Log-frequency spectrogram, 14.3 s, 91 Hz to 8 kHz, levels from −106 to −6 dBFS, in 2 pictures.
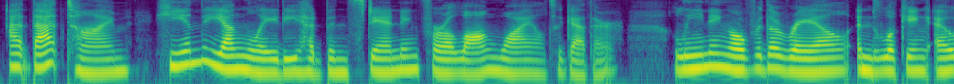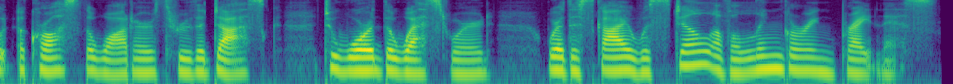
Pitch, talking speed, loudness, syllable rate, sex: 185 Hz, 170 wpm, -20 LUFS, 4.5 syllables/s, female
